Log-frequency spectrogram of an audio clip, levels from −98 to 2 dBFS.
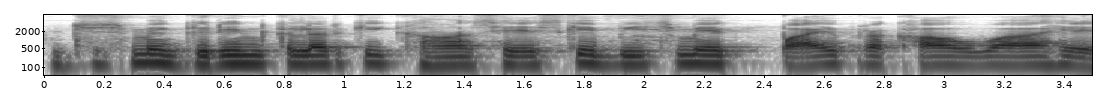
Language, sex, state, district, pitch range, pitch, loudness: Hindi, male, Chhattisgarh, Raigarh, 125-140 Hz, 130 Hz, -17 LUFS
